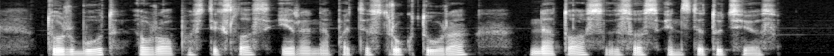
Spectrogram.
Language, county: Lithuanian, Klaipėda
